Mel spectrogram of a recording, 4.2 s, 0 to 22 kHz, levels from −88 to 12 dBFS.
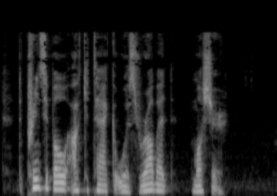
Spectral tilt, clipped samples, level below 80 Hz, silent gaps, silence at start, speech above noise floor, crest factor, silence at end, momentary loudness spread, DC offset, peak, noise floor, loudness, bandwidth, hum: -5 dB/octave; under 0.1%; -52 dBFS; none; 0.3 s; 44 dB; 18 dB; 0.8 s; 9 LU; under 0.1%; -8 dBFS; -69 dBFS; -25 LUFS; 11.5 kHz; none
